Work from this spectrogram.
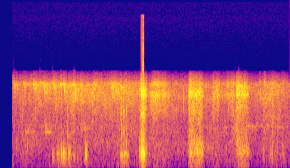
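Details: Pig grunting in short low bursts, several broken oinks spread across a few seconds with a brief sharp click midway, over steady background hiss.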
